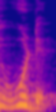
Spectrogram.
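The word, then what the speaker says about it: would: कुड लिखे थे तो इसमें एल को साइलेंट किए थे यहां भी एल को हम लोग साइलेंट करेंगे वुड मींस क्या होता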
